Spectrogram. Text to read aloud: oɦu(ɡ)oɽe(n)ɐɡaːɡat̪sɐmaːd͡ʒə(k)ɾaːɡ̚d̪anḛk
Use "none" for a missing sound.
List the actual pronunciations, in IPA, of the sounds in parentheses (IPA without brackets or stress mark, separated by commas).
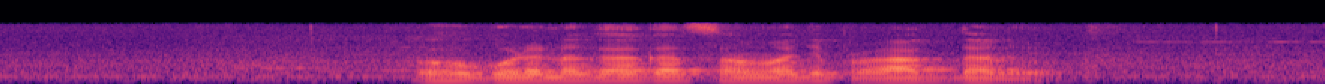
ɡ, n, p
